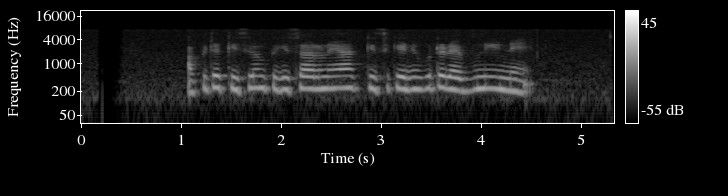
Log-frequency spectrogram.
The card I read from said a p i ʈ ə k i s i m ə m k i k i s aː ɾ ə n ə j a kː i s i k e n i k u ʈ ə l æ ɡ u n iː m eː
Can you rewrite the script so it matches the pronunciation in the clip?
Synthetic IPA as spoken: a p i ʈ ə k i s i m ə m p i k i s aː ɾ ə n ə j a kː i s i k e n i k u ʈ ə l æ b u n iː n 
